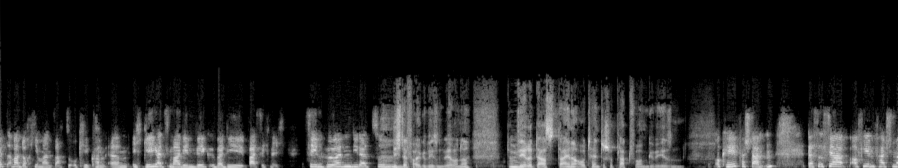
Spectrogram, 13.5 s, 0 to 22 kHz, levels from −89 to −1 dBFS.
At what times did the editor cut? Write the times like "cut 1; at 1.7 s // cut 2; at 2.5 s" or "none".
cut 1; at 5.9 s // cut 2; at 10.7 s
